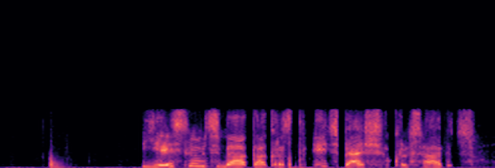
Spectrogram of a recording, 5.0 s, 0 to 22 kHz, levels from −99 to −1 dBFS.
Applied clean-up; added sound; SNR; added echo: neural diffusion model UNIVERSE++.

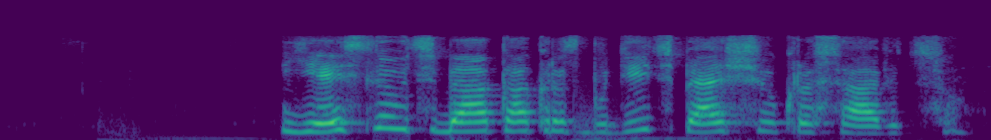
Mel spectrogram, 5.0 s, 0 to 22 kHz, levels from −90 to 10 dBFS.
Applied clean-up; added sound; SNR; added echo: neural separator model SepFormer DNS4.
